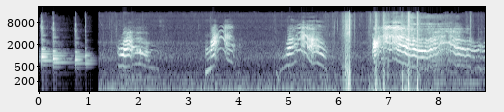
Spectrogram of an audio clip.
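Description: A cat meowing four times, the last call long and drawn out near the end. There are a few knocks shortly before and during that last call.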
